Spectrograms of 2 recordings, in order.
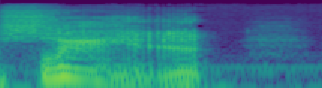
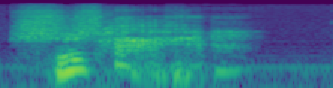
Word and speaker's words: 什刹海: 你比如说这个什刹海，刚才咱们说了，本身他这个发音就有问题。应该叫什刹海啊，但是很多北京人就是什刹海，你要说快了，变成上海了，上海，哎，那个大家也是，但是现在很多的播音员，你听过，大家看看了啊，大家看看这个事儿是怎么回事啊？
